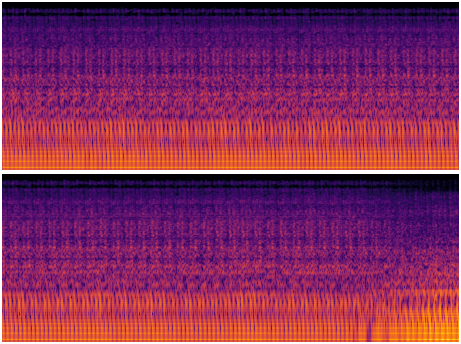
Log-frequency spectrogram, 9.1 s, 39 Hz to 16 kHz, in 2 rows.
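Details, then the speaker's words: Ford diesel tractor, 40+ years old and long sitting, cold start on a freezing snowy day after overnight battery charge: steady low clatter, firing evenly without stumbling; normal idle. "who doesn't want to see a cold start on a diesel tractor in the snow"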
